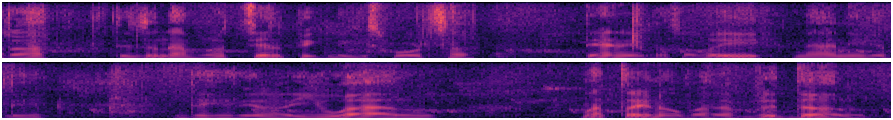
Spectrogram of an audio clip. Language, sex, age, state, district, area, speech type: Nepali, male, 30-45, West Bengal, Jalpaiguri, urban, spontaneous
